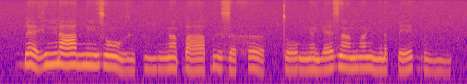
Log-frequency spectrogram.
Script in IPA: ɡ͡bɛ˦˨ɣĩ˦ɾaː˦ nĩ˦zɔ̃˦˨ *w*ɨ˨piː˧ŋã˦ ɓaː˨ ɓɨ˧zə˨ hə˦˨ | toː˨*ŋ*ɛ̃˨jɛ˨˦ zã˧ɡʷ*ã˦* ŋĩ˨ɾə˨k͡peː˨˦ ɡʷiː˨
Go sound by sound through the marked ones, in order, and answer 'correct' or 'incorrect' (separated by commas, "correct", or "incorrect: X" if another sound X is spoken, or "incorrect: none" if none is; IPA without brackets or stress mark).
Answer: incorrect: ɣ, correct, incorrect: ã˧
